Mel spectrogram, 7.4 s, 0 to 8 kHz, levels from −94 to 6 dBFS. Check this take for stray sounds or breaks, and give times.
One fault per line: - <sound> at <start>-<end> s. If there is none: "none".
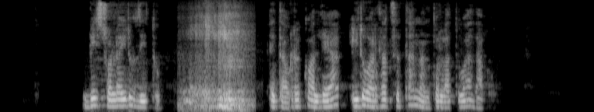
- squeak at 2.2-3.2 s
